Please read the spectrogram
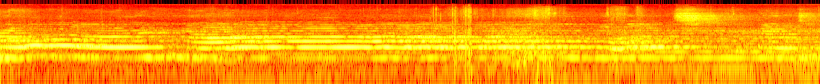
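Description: A woman's voice singing a show tune in long, held notes over musical backing.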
